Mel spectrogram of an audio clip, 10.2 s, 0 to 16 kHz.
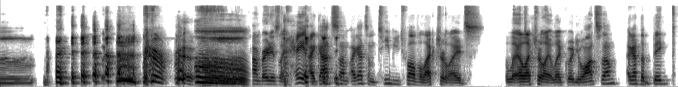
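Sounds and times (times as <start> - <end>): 
laughter: 0.8 - 2.0, 4.3 - 5.1
speech: 0.8 - 2.6, 4.1 - 10.1
voice imitating a man holding in a cough: 1.6 - 3.0.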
